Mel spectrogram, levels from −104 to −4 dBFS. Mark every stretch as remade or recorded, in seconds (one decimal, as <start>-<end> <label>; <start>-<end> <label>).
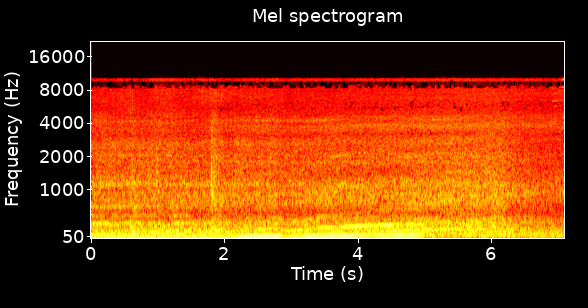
0.0-7.1 recorded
